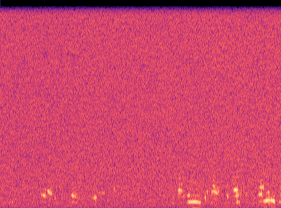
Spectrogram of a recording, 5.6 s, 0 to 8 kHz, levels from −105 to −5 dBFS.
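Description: From the very start to the end, the other side's voice is leaking through. A second voice runs under the talker, roughly 15 dB quieter and faint. The likely cause is an echo canceller leaving loudspeaker playback in the microphone signal.

Speech is suppressed in double talk at 0 to 0.28 s, 0.72 to 2.88 s, 3.42 to 4.74 s, and 5.04 s to the end. The talker's voice dips by around 10 dB in each stretch. It sounds pulled back. The canceller likely confused both voices and turned everything down.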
